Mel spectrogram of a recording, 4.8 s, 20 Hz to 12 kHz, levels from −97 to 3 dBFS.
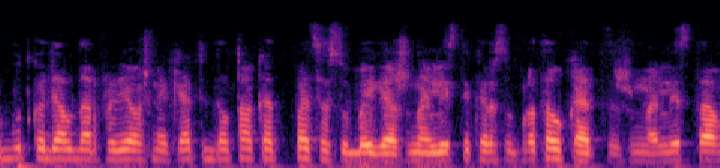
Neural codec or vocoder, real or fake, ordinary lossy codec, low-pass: none; real; AAC, 48 kbps; 10.8 kHz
